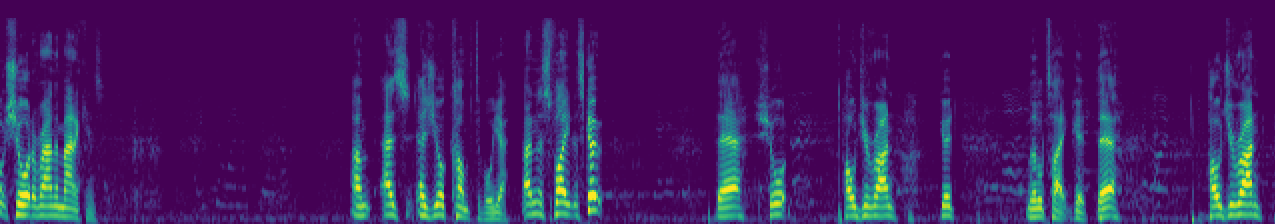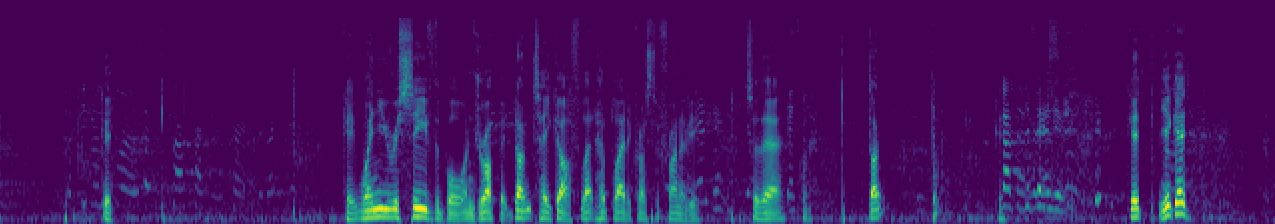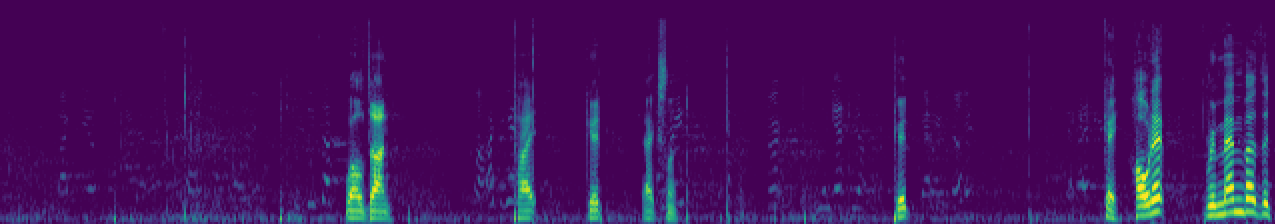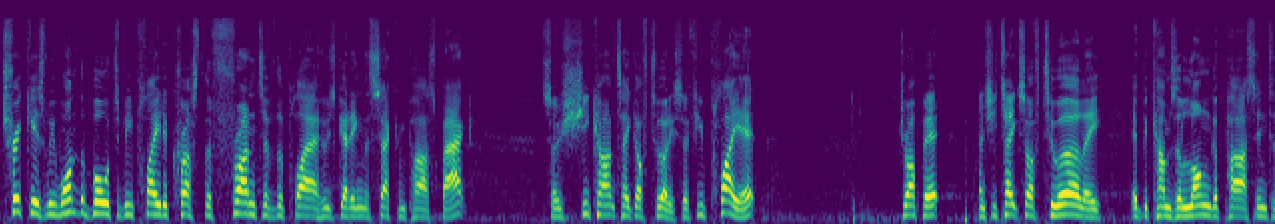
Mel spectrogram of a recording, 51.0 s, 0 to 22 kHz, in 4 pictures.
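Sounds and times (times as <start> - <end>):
soccer ball kicks: 11.9 - 12.1, 13.3 - 15.0, 22.0 - 22.9, 25.6 - 28.8, 31.5 - 34.8, 35.7 - 36.8, 46.7 - 47.0
ball kicked on artificial turf: 28.2 - 28.6.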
